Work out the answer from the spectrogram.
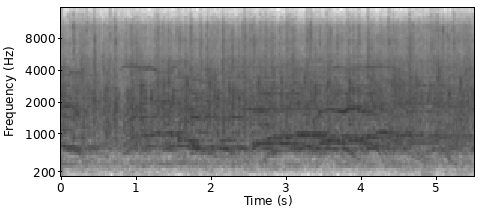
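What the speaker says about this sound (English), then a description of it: "Everybody, applaud both candidates," Sustained audience applause at the close of a televised U.S. House District 3 congressional debate, a dense, steady wash of many hands clapping throughout, with some crowd noise mixed in.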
